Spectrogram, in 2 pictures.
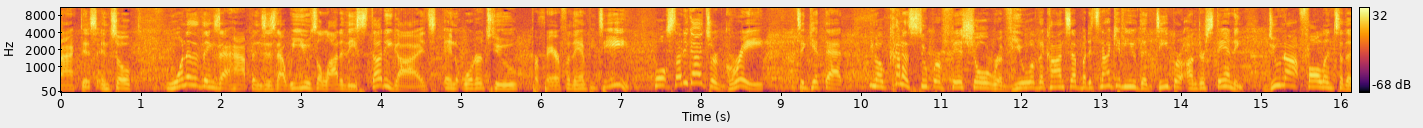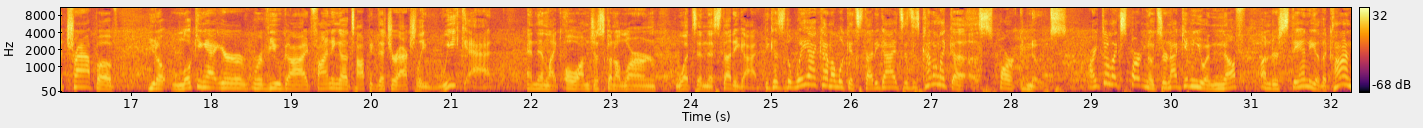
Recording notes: LIVE from the New York Student Special Interest Group Conference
